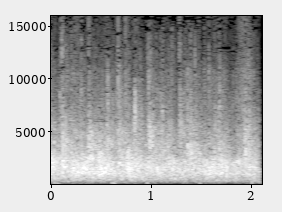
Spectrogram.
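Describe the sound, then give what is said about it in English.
Audience applause at a church gathering: dense, steady clapping fills the whole clip at an even level, with no voices over it. “Let's give him a hand of applause here.”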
